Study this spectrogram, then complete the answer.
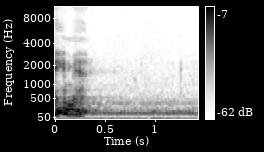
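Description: An elderly man says a few words into a microphone.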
